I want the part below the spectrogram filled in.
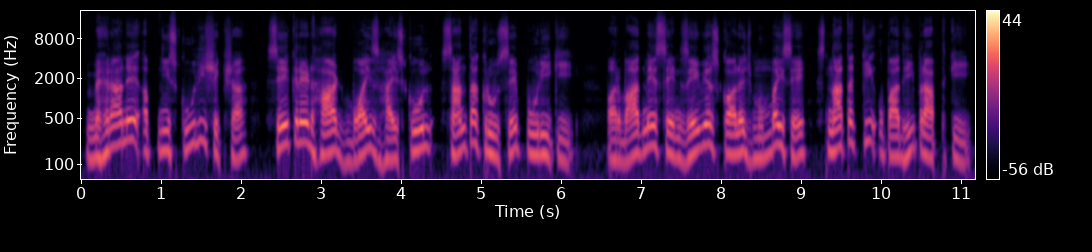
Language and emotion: Hindi, neutral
